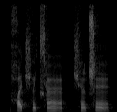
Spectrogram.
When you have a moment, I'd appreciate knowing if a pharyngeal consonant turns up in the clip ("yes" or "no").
yes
